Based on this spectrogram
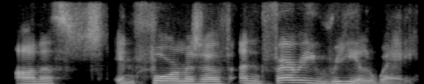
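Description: A woman with an Irish accent speaks in a fairly low pitch with lively intonation against a quiet background. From Ireland. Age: 50s. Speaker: life coach and podcaster. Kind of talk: solo podcast monologue.

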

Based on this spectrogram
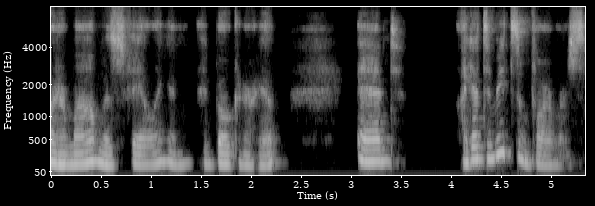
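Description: Speaking at a moderate pace, a man with a fairly high pitch sounds somewhat breathy, with a dark, mellow tone. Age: 60s. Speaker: wellness coach, mineral researcher. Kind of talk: interview, health explanation. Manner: energetic, repeats words.

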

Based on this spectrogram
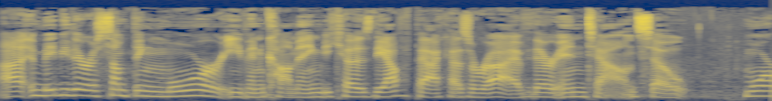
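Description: At a moderate pace, a woman with a plain, everyday voice speaks at a fairly low pitch, with ordinary pitch variation and very even loudness. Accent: American. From Pittsburgh, US. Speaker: show host. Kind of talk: casual chat, after-show discussion. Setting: studio.

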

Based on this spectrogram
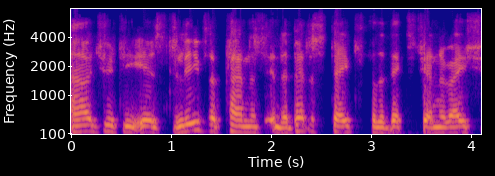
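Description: With a Dutch accent and a fairly high pitch, a man speaks at a moderate pace in a dry, close sound with no echo. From Netherlands. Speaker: business founder. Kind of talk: interview.

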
